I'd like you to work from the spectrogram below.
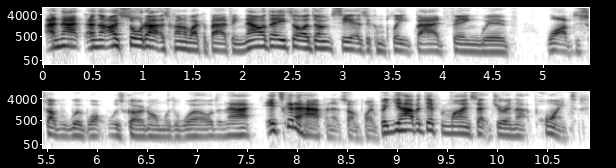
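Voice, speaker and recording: Bright, forceful man rambling casually. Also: mid-range voice, fast talker, hardly any pauses. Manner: hesitant and repetitive, often trailing into tag phrases. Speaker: vlogger. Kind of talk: rambling casual story time monologue.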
